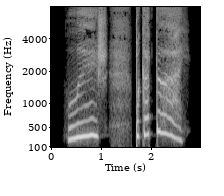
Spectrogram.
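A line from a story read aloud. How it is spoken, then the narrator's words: Breathless, two voices. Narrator (Russian): выдохнули Толя Поля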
